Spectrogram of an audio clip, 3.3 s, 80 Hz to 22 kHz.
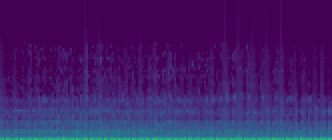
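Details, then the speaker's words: Honda VTX 1800 fuel-injected V-twin, cold, after a spark plug change: fast, even lope at about 210 pulses a minute, steady and clean with no misses; normal high cold idle, RPM expected to drop as it warms. "So the RPM is high, but at some point that the engine gets warm up, the RPM would drop. It should be like that."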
